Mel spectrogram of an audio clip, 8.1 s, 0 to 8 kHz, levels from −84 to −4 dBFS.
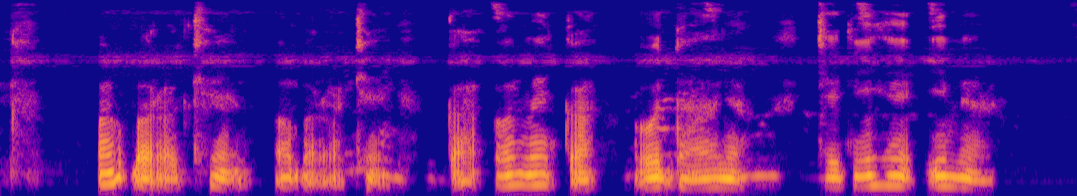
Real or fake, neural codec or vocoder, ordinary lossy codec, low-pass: real; none; none; none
